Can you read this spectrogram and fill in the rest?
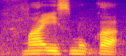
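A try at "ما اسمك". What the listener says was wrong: Ini hamzahnya. Hadihi hamzah hamzatul wasal. Jadi dibacanya muka, bukan mais muka.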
